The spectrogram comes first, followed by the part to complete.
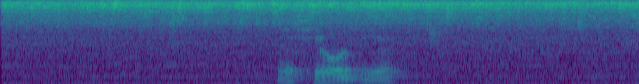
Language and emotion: Russian, neutral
